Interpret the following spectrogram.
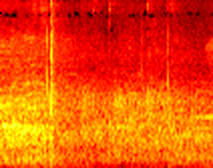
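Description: Table tennis ball hits during a rally: one sharp click about half a second in.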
